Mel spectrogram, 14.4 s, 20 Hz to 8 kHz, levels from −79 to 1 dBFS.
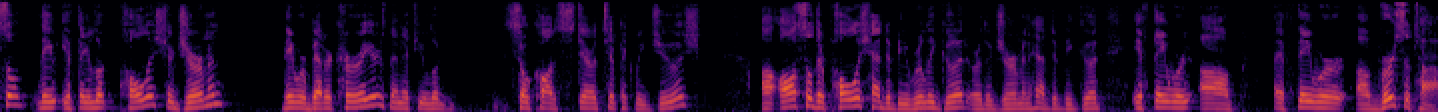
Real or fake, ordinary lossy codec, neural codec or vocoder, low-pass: real; MP3, 32 kbps; none; 7.2 kHz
